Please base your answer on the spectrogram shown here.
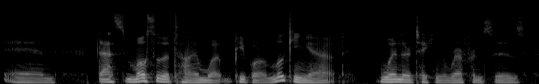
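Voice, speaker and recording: A man in his thirties with a low, mellow voice gives a casual drawing tutorial while he sketches. He rambles in a relaxed, chatty way, restarting his sentences as he goes. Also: a little slow. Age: 30s. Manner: rambling, loose and chatty, lots of fillers and restarts. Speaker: artist hosting a drawing podcast.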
